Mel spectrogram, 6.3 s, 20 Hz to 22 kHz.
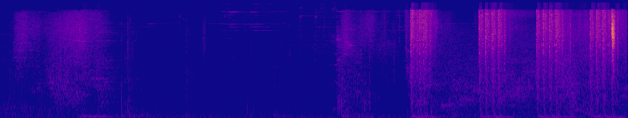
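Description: Bursts of gunfire from a gun in Destiny 2 come in separate volleys, a few early shots followed by a dense rapid run of loud reports near the end, with no talk over them.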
